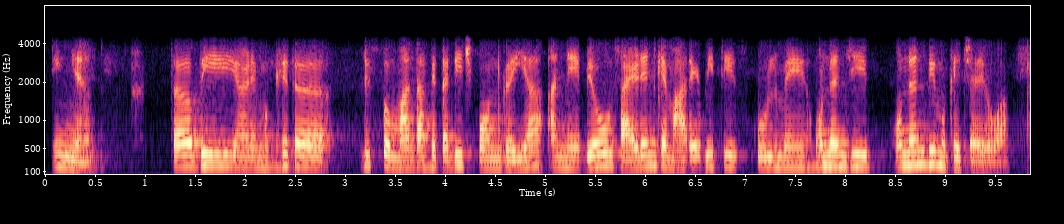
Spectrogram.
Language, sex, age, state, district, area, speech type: Sindhi, female, 30-45, Gujarat, Junagadh, urban, conversation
